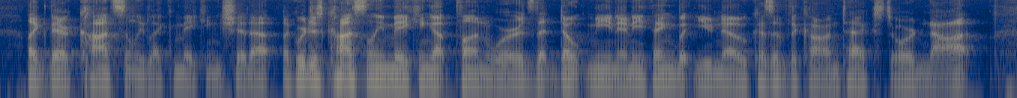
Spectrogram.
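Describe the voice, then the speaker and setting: Speaking with a Californian accent, a man talks at a very fast pace. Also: fairly low pitch for a man, hardly any pauses. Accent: California. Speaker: volleyball player. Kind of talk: casual chat. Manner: animated.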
